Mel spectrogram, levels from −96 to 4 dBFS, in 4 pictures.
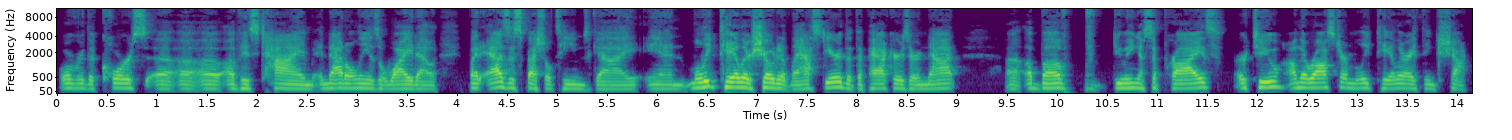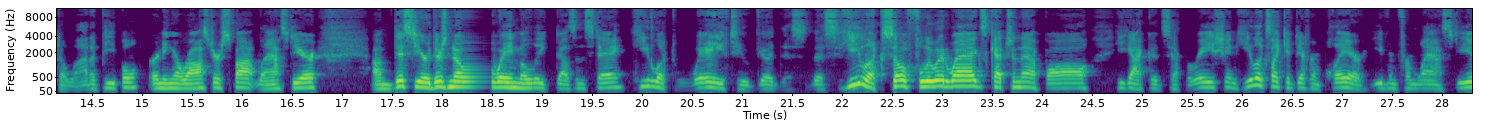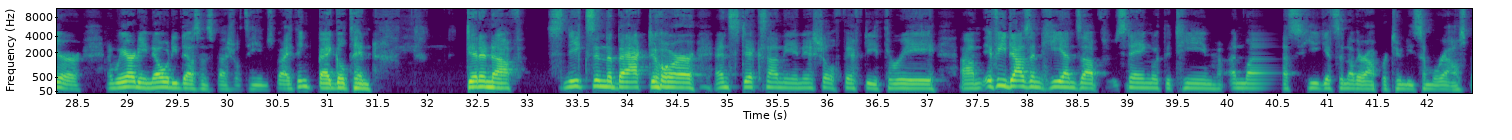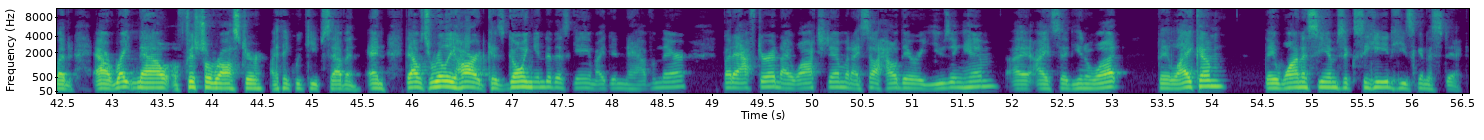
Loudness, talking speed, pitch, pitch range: -19 LUFS, 210 wpm, 140 Hz, 130-160 Hz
